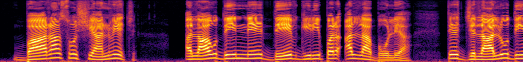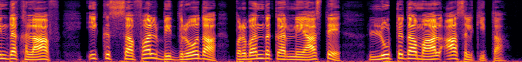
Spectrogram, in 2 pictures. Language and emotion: Dogri, neutral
